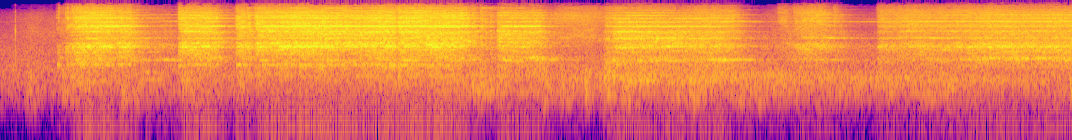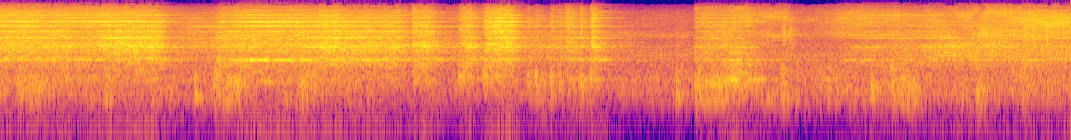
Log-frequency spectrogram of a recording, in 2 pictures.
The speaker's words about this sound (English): I think that awful sound is known as wheel flange noise, and it's basically the bit of the wheel which keeps the train on the track, that guides it effectively. It's it being squeezed against the rail as it goes around a fairly tight corner.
